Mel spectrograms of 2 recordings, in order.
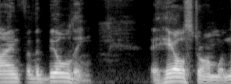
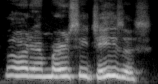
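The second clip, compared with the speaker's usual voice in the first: much higher, squeaky Lord have mercy; squealed exclamation. Real, not acted. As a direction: yelp it in falsetto, amused and amazed. Laughing at the passage.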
